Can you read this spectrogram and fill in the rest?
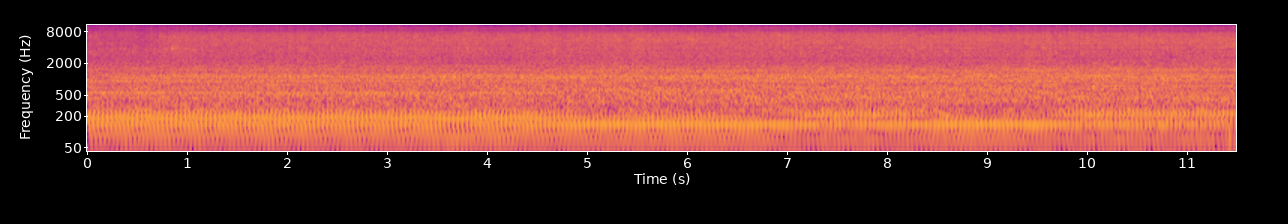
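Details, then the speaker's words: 2015 Craftsman T2200 lawn tractor, 19hp Briggs and Stratton engine, automatic General Transmissions transmission, test run in pouring rain after reassembly. Steady even drone, no stumbles, knocks or grinding; working perfectly, that fixed it. "It's working perfectly. I don't even think we need to go out in the rain, but might as well."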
